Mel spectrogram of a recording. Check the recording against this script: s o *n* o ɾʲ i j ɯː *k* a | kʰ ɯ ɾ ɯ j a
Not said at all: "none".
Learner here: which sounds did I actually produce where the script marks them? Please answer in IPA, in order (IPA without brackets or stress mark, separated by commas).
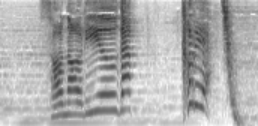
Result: n, ɡ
